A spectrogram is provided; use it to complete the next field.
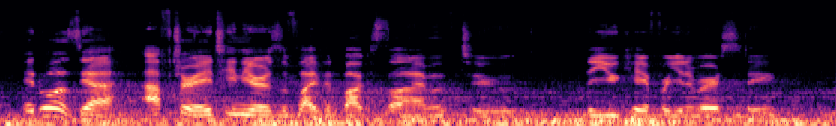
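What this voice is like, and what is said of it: American accent. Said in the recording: “picked up the American accent within just two years of being there”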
